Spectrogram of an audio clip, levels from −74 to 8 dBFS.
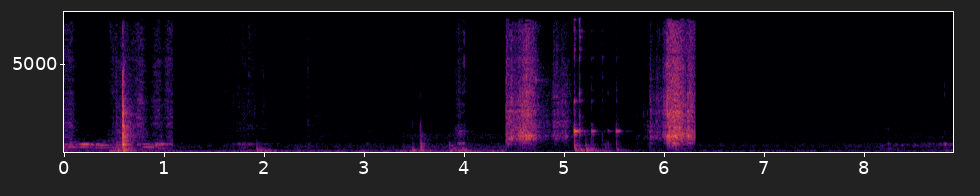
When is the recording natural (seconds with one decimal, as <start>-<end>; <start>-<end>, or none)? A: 0.7-2.1; 4.0-6.0; 6.7-8.9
